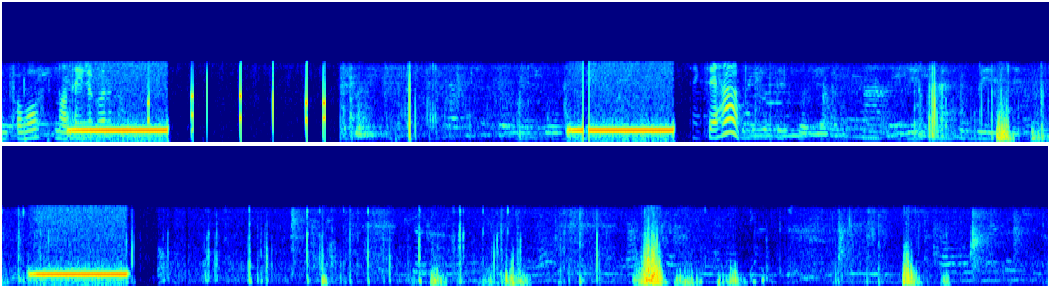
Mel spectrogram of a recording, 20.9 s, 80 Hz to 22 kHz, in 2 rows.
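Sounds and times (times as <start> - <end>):
speech: 0.2 - 1.7
telephone ringing tone while placing a call: 0.7 - 1.7, 5.7 - 6.8, 10.8 - 11.8.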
